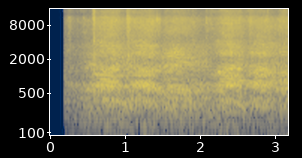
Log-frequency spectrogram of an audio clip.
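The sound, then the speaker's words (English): A football stadium crowd at a Millwall match roars and cheers after Tom Bradshaw touches the ball in at the far post, in a sustained, loud wash of voices that swells and dips slightly over a few seconds, with no distinct single voice standing out. “That's got the crowd to life.”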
